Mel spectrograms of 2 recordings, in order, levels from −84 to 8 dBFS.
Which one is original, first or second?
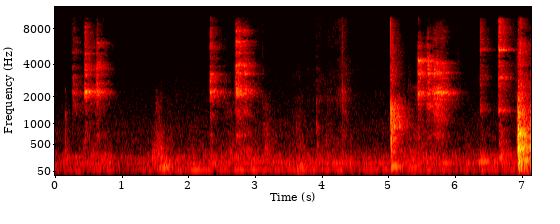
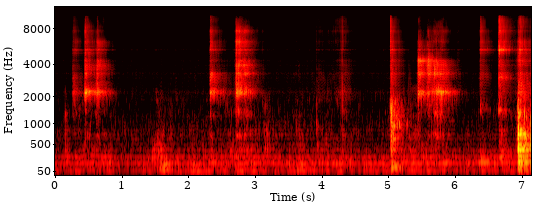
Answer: first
